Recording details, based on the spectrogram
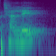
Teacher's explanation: La fuerza de voz en la le. Alalao, fuerza de voz en la última sílaba.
